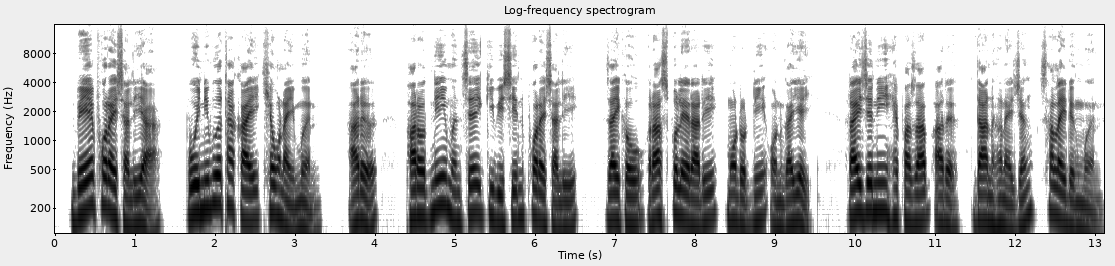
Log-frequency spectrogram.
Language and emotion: Bodo, neutral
